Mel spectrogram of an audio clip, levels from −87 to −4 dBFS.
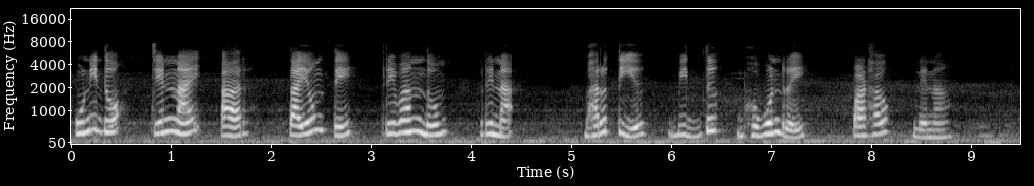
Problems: constant background noise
